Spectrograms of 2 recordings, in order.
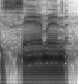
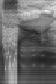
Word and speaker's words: salmon: And some people say salmon. I say salmon because there's an L in it. Other people are like, well, the L is silent. My thing is always kind of like, okay, do you say salamander or do you say salamander, right? You still use the L, right?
